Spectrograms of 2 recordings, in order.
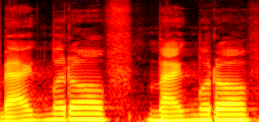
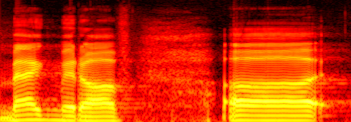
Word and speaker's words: Makhmudov: had Dave Allen take on how do you pronounce his last name? Makhmudov. Yeah. I'm gonna say that, Makhmudov.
